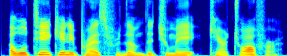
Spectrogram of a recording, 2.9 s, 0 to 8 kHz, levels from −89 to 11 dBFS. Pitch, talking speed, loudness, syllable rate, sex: 205 Hz, 270 wpm, -18 LUFS, 6.1 syllables/s, female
